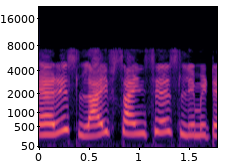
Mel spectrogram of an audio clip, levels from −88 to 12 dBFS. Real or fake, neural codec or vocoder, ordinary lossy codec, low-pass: real; none; none; 7.2 kHz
